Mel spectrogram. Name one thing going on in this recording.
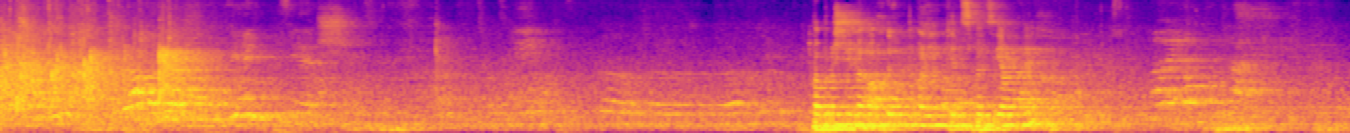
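Children and adults talk in a large echoing hall.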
